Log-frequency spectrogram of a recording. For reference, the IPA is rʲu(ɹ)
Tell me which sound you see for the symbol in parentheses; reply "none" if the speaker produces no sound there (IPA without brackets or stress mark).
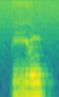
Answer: n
